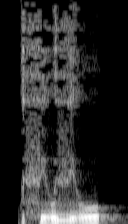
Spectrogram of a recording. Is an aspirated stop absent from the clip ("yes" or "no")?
yes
